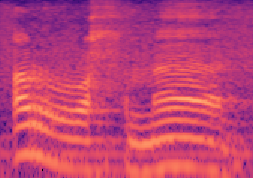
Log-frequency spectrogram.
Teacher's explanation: Cara membaca lam ta'rif syamsiyah seperti dalam kalimat ar-rahman, yaitu alif lam seakan kita hilangkan. Jadi kita langsung masuk ke dalam huruf ro.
